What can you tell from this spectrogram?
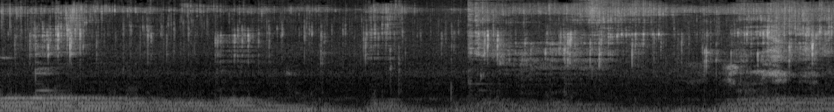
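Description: Tofu frying in hot oil in a wok: a steady sizzle with fine crackles and spits.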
